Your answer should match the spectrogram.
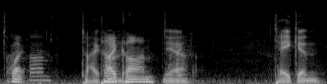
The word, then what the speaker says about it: Taycan: Tyon. Ty. Tyon. Taken. It's spelled Taken but pronounced Tyon.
